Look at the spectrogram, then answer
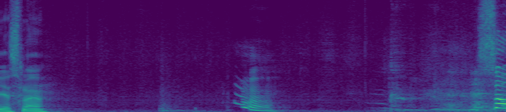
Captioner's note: audience chuckles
